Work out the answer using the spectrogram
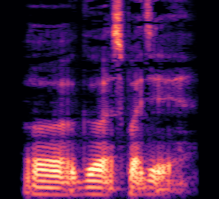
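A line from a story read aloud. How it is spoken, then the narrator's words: Slow quiet groan. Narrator (Russian): Со стоном произнес Керн все так же тихо и медленно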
